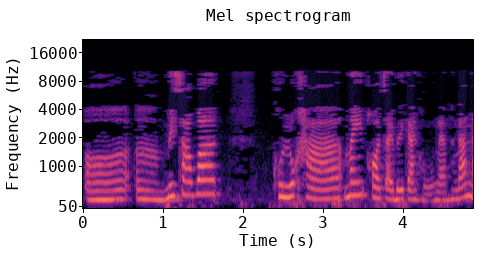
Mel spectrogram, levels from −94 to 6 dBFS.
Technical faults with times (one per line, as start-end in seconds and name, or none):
0.00-4.88 WMA compression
